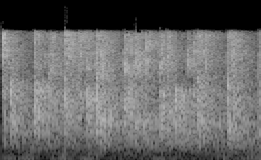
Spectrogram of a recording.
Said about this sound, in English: Let's clap for God's grace.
